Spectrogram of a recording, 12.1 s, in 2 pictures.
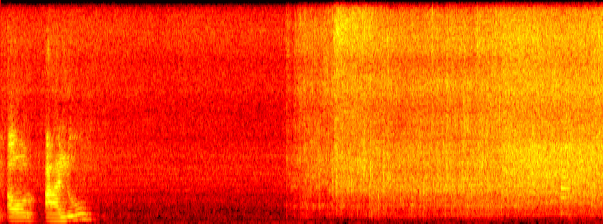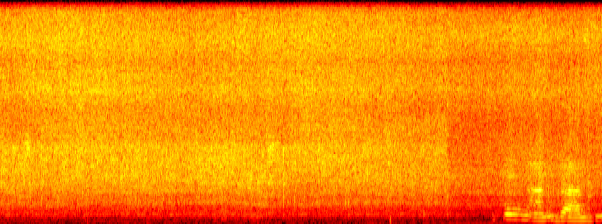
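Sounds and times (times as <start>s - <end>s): food sizzling in hot oil: 2.3s - 12.0s.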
